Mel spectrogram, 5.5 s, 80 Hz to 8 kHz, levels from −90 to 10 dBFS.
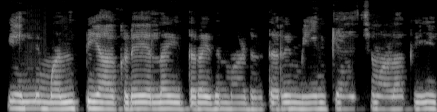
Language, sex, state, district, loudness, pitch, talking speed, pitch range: Kannada, female, Karnataka, Belgaum, -18 LUFS, 170 Hz, 130 wpm, 165-175 Hz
